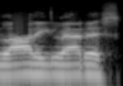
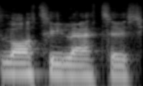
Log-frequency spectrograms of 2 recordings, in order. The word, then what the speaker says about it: Lottie Lettuce: uh on the huskies i'm not going to give it the whole american lolly lattice kind of thing it's lotty lettuce you pronounce the t's americans okay deal with it and he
